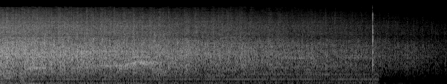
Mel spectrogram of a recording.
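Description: A steady outdoor hiss, like wind or running water, fading steadily away, with a faint low hum under it and a single sharp click near the end.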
